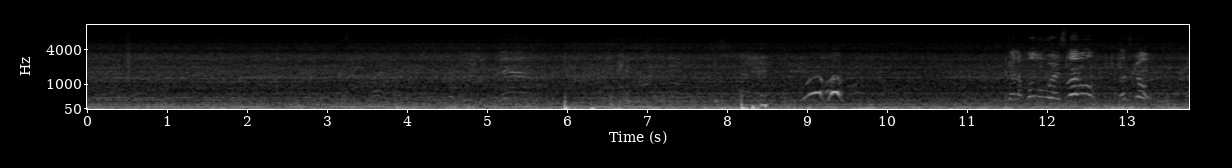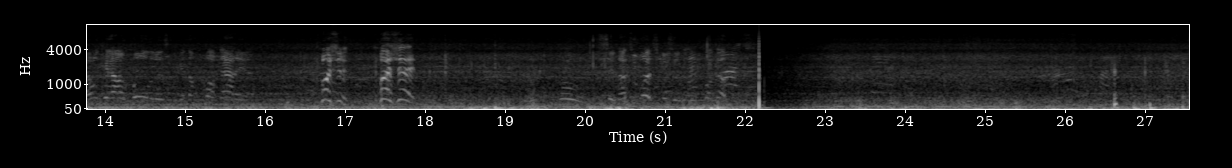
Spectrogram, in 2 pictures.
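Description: Wind buffets the microphone as a motorboat moves over water.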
